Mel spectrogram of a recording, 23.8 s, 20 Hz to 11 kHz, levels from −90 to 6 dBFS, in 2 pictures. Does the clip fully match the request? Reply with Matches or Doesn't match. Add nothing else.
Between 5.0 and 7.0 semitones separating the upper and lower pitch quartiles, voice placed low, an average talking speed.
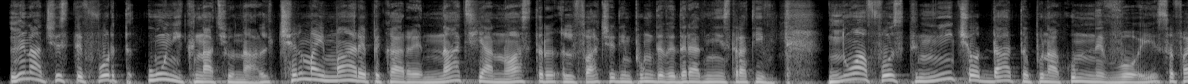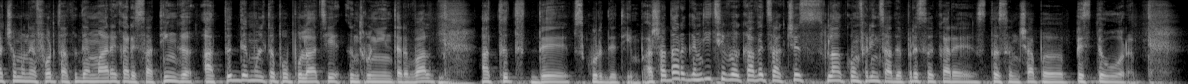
Matches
